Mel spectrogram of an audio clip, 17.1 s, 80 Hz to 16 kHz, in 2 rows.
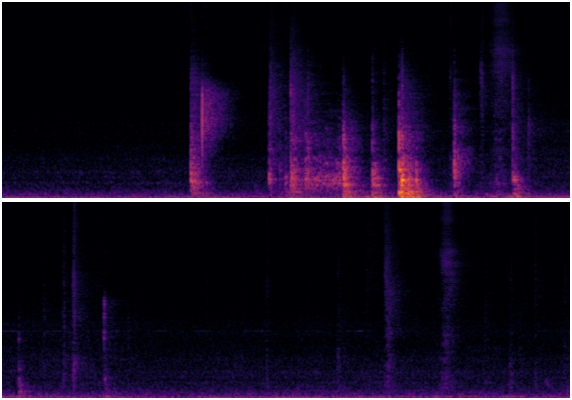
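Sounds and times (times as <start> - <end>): pool balls clicking and colliding: 2.7 - 10.6
pool cue striking ball: 2.8 - 7.0.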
